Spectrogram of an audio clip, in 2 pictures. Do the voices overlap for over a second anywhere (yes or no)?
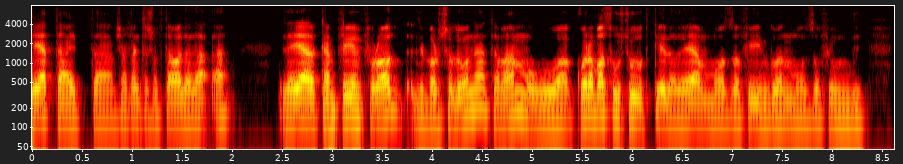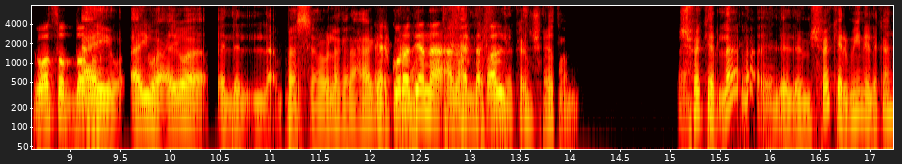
yes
